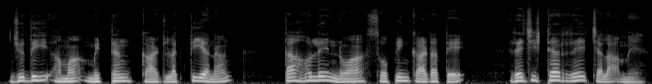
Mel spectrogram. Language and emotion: Santali, neutral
